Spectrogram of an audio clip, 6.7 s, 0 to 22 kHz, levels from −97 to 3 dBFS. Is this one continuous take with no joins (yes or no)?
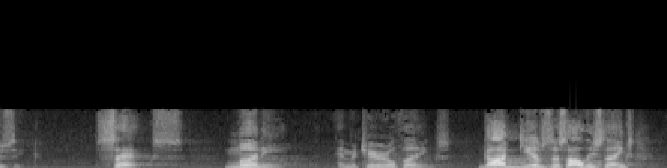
yes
